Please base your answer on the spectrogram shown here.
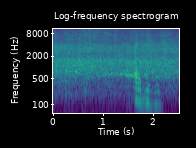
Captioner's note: laughter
